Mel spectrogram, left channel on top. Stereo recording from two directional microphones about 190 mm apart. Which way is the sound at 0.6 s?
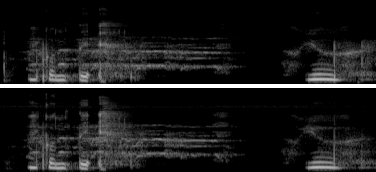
65° right (ahead or behind).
